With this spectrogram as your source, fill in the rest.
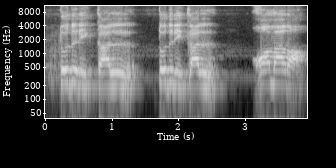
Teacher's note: را کے نیچے زیر ہے تو را بریک پڑھا جائے گا، پر نہیں پڑھیں گے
